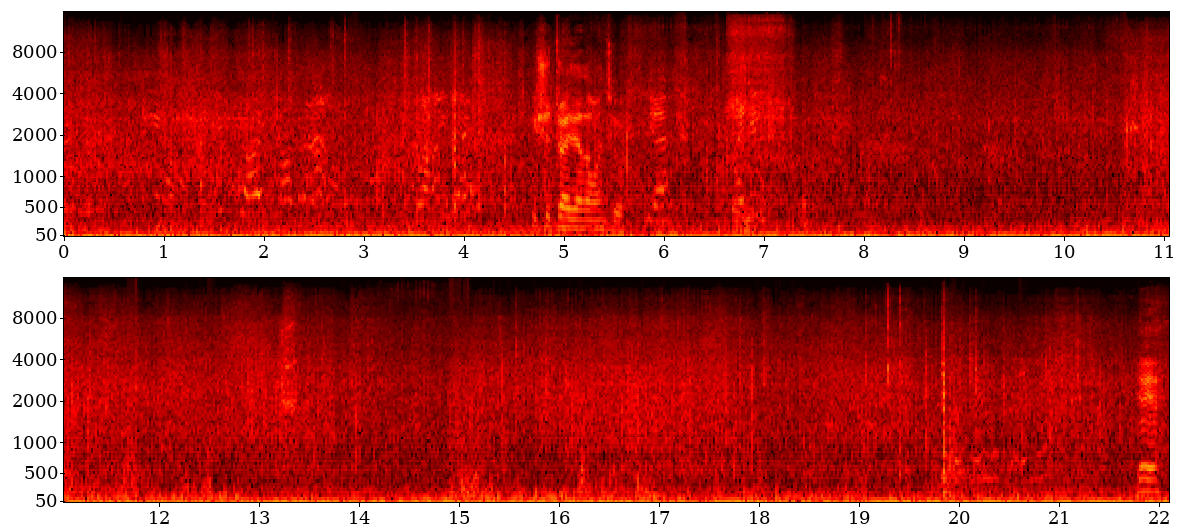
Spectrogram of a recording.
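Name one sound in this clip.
Bicycle tyres crunch and rattle over a dirt track.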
